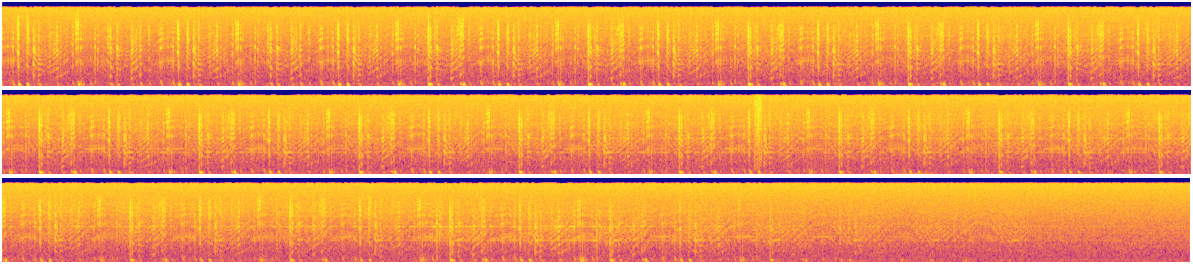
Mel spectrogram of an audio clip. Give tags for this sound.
atari; circuit-bent; loop; noise

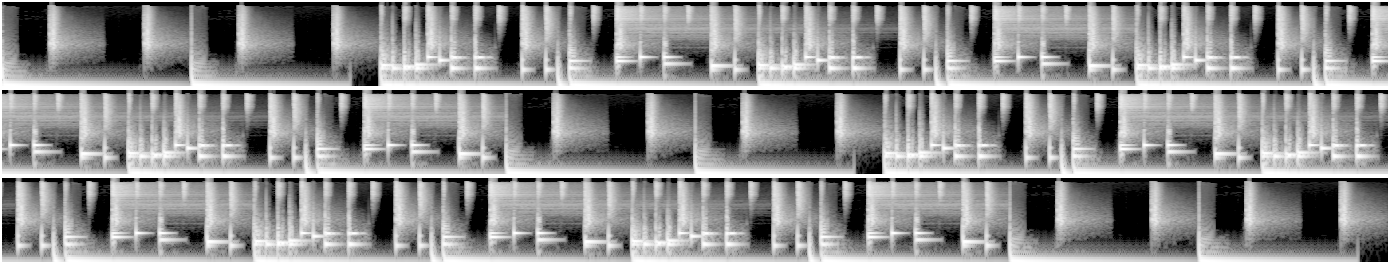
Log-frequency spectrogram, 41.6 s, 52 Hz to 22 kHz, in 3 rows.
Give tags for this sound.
mpc; snickerdoodle; 127bpm; bars; 22; house; tr-808; beats

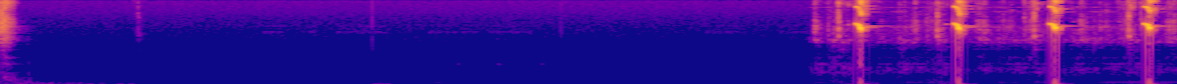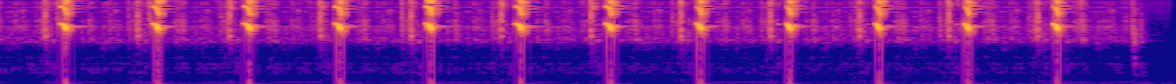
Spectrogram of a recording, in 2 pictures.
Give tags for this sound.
POWER; machinery; machine; industrial; coudre

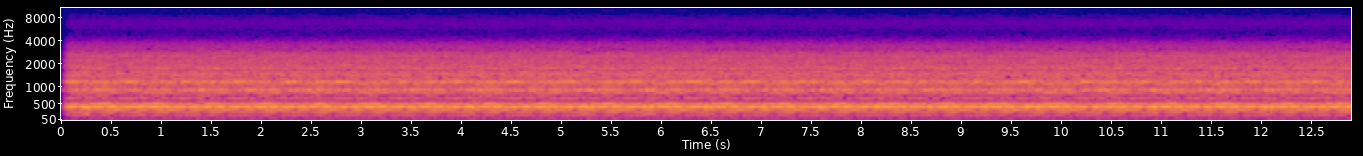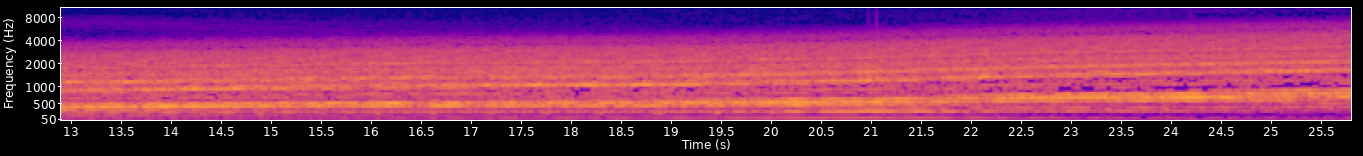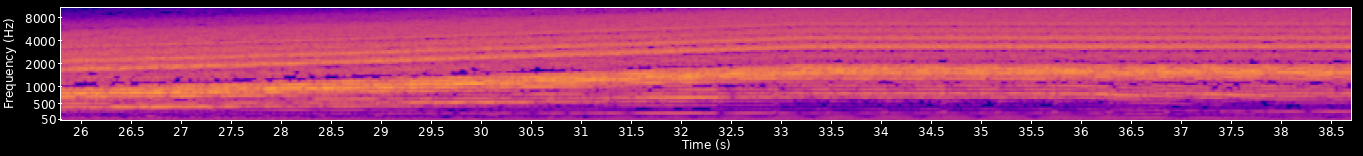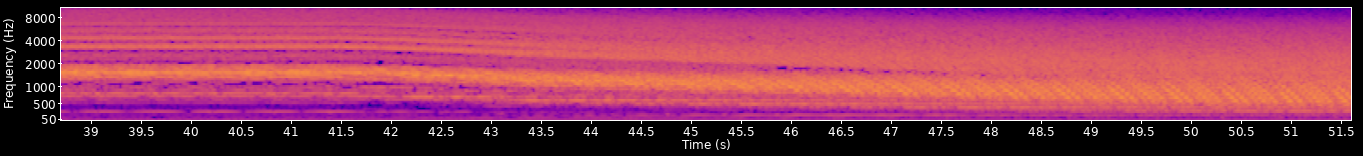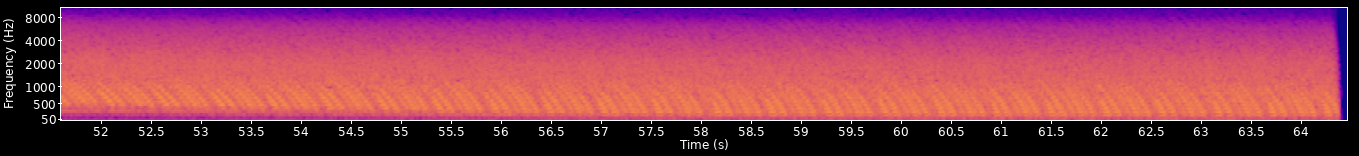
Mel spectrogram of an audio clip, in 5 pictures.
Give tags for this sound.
granular; synthesis; ghost

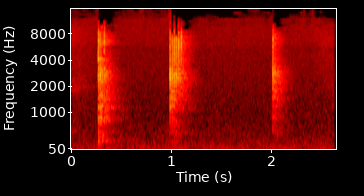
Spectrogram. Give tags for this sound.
computer; frog

